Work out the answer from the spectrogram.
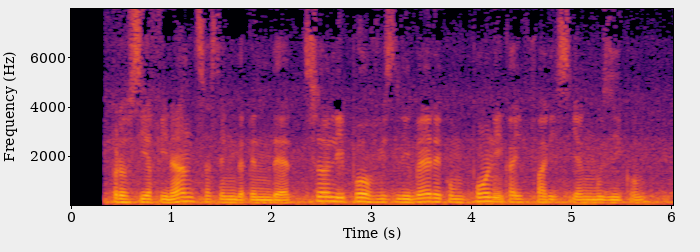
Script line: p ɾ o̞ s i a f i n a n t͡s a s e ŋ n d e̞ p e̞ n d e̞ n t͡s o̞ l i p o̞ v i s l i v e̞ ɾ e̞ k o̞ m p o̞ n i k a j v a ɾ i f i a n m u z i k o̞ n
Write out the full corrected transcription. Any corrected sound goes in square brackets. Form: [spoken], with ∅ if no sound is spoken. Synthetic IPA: p ɾ o̞ s i a f i n a n t͡s a s e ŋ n d e̞ p e̞ n d e̞ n t͡s o̞ l i p o̞ v i s l i [b] e̞ ɾ e̞ k o̞ m p o̞ n i k a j [f] a ɾ i [s] i a n m u z i k o̞ n

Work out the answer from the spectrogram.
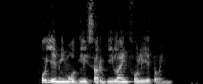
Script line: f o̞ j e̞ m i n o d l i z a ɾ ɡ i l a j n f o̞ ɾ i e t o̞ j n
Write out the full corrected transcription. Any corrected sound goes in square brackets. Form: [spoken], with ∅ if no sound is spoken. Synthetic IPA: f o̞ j e̞ m i [m] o d l i [s] a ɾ ɡ i l a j n f o̞ [l] i e t o̞ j n

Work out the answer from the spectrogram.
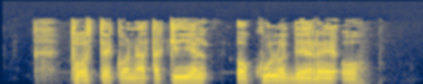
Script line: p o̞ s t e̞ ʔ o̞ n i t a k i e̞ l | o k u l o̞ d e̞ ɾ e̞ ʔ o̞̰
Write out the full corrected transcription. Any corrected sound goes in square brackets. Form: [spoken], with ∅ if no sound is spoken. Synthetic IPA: p o̞ s t e̞ [k] o̞ n [a] t a k i e̞ l | o k u l o̞ d e̞ ɾ e̞ ʔ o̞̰

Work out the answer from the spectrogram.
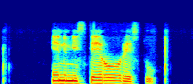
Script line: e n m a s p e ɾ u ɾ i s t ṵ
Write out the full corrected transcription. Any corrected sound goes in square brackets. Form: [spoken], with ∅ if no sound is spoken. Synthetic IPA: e n m [i] s [t] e ɾ [o] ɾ [e] s t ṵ

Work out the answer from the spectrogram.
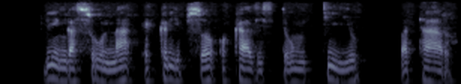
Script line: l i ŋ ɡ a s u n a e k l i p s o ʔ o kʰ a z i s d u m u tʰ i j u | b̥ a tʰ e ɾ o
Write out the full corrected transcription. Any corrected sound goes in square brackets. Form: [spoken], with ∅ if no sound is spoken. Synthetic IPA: l i ŋ ɡ a s u n a e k l i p s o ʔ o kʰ a z i s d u m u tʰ i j u | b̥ a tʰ [a] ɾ o

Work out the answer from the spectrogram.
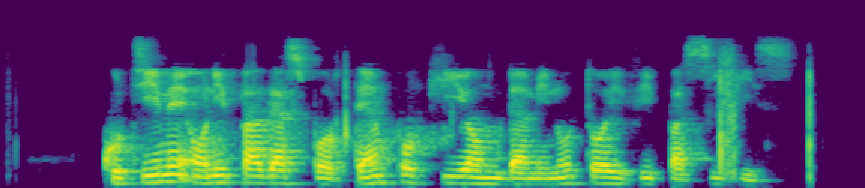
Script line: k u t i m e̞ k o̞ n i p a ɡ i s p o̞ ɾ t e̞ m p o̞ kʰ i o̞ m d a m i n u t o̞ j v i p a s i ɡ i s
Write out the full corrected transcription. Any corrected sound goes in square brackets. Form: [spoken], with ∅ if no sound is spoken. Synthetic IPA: k u t i m e̞ [ʔ] o̞ n i p a ɡ [a] s p o̞ ɾ t e̞ m p o̞ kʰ i o̞ m d a m i n u t o̞ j v i p a s i ɡ i s

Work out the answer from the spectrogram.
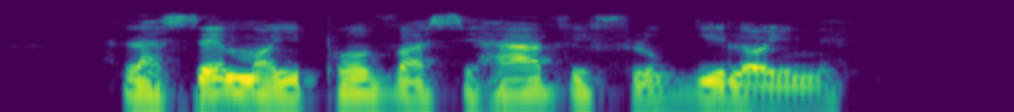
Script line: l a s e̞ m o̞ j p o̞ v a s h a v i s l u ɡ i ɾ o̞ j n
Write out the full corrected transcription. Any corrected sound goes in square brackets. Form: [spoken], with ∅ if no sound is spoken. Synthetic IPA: l a s e̞ m o̞ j p o̞ v a s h a v i [f] l u ɡ i [l] o̞ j n

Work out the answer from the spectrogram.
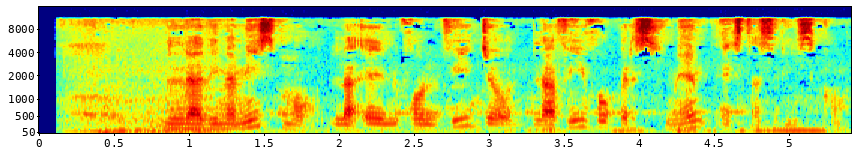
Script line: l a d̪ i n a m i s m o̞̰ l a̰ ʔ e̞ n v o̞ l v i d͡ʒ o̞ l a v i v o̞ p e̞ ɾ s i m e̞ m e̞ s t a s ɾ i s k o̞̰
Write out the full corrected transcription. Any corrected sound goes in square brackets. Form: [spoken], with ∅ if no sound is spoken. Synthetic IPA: l a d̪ i n a m i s m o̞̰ l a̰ ʔ e̞ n v o̞ l v i d͡ʒ o̞ l a v i v o̞ p e̞ ɾ s i m e̞ m e̞ s t a s ɾ i s k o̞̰

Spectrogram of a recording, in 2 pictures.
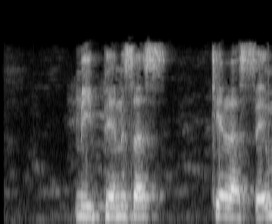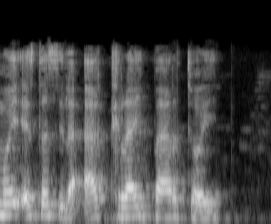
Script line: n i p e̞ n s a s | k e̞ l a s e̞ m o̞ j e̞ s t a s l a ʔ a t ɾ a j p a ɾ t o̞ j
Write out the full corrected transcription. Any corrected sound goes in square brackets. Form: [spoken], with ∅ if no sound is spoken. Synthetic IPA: [m] i p e̞ n s a s | k e̞ l a s e̞ m o̞ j e̞ s t a s l a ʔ a [k] ɾ a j p a ɾ t o̞ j

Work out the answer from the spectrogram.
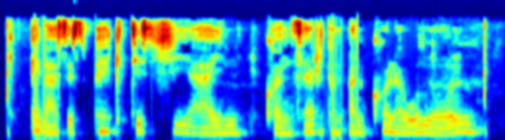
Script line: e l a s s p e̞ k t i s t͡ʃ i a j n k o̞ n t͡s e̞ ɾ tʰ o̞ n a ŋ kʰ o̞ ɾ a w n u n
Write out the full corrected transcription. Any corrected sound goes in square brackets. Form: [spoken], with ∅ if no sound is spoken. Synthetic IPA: e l a s s p e̞ k t i s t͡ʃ i a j n [kʰ] o̞ n t͡s e̞ ɾ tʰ o̞ n a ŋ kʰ o̞ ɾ a w n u n

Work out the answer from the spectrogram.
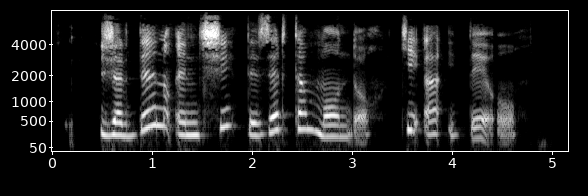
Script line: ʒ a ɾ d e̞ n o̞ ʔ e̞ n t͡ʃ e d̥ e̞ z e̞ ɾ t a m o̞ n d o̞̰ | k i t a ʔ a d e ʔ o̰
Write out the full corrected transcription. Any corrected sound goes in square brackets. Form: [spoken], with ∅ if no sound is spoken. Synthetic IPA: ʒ a ɾ d e̞ n o̞ ʔ e̞ n t͡ʃ [i] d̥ e̞ z e̞ ɾ t a m o̞ n d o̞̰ | k i [ʔ] a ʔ [i] d e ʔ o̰

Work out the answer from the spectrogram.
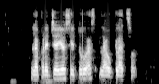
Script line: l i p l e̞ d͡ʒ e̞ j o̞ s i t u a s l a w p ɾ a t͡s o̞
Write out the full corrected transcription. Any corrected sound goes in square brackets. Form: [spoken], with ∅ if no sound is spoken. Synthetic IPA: l [a] p [ɾ] e̞ d͡ʒ e̞ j o̞ s i t u a s l a w p [l] a t͡s o̞

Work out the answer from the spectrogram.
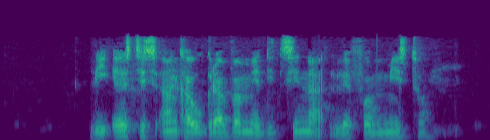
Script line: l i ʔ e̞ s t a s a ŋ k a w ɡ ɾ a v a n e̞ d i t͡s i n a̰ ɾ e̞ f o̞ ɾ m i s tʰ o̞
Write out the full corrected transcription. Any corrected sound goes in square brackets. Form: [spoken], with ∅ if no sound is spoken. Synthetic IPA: l i ʔ e̞ s t [i] s a ŋ k a w ɡ ɾ a v a [m] e̞ d i t͡s i n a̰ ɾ e̞ f o̞ ɾ m i s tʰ o̞

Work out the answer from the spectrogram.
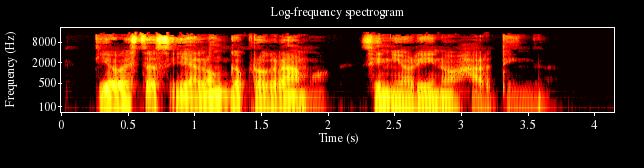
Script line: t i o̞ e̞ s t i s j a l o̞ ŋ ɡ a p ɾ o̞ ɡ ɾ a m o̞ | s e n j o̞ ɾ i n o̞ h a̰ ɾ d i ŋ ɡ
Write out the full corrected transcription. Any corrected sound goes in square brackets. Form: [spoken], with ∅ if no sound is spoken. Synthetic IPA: t i o̞ e̞ s t [a] s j a l o̞ ŋ ɡ a p ɾ o̞ ɡ ɾ a m o̞ | s [i] n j o̞ ɾ i n o̞ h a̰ ɾ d i ŋ ɡ

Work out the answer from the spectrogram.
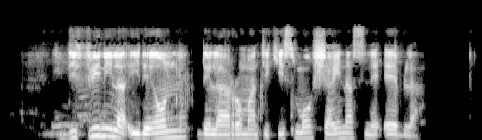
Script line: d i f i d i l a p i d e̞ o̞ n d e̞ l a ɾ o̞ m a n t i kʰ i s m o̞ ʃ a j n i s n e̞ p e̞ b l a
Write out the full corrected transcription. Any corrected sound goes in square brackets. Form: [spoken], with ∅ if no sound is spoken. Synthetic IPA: d i f i [n] i l a [ʔ] i d e̞ o̞ n d e̞ l a ɾ o̞ m a n t i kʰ i s m o̞ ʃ a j n [a] s n e̞ [ʔ] e̞ b l a

